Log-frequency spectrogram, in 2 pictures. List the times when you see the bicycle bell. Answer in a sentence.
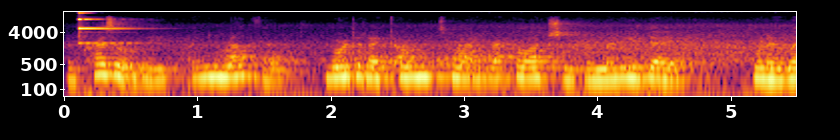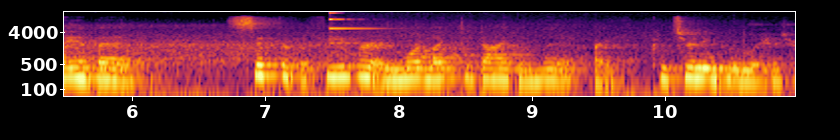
The bicycle bell can be heard from 0.1 to 0.6 s and from 7.5 to 8.0 s.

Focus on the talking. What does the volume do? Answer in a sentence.
The loudness of the talking stays about the same.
